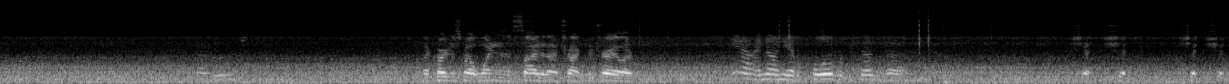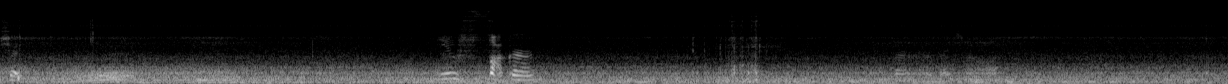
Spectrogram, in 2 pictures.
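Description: Road noise rumbles steadily from inside a car on a highway.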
